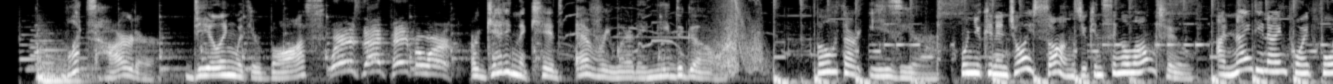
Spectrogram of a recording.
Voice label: Imaging Female; commercial voiceover

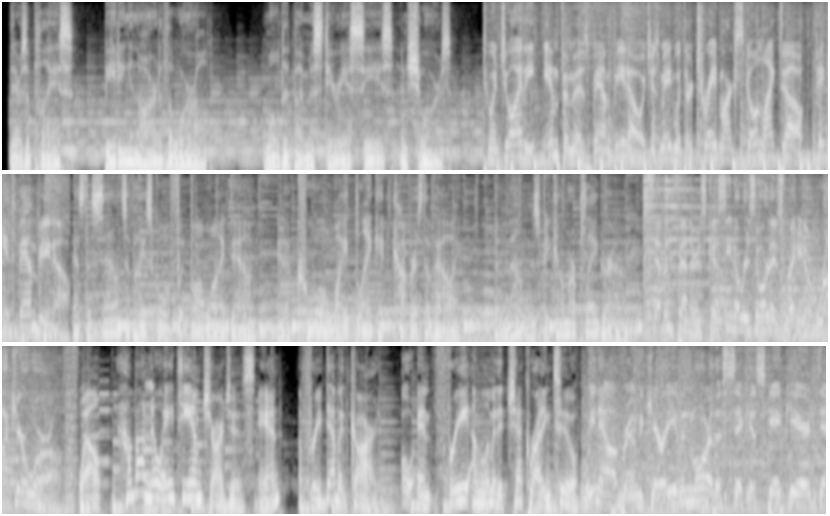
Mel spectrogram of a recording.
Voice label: Commercial Male; commercial voiceover

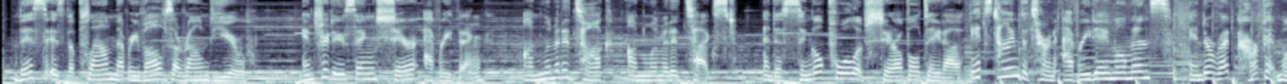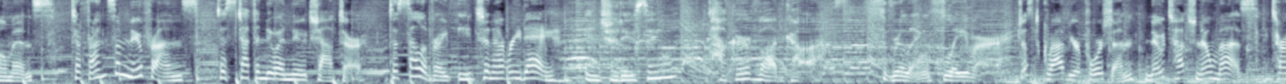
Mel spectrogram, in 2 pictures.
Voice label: Commercial Female; commercial voiceover

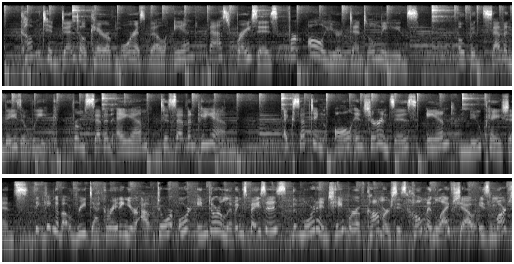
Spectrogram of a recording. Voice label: Commercial Female; commercial voiceover

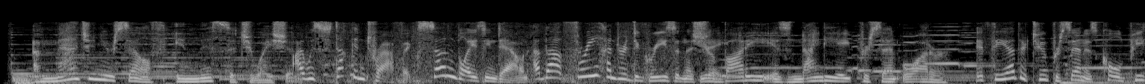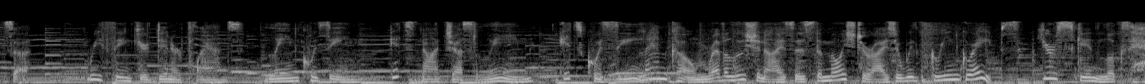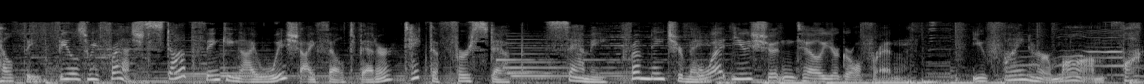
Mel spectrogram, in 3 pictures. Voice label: Commercial Female; commercial voiceover

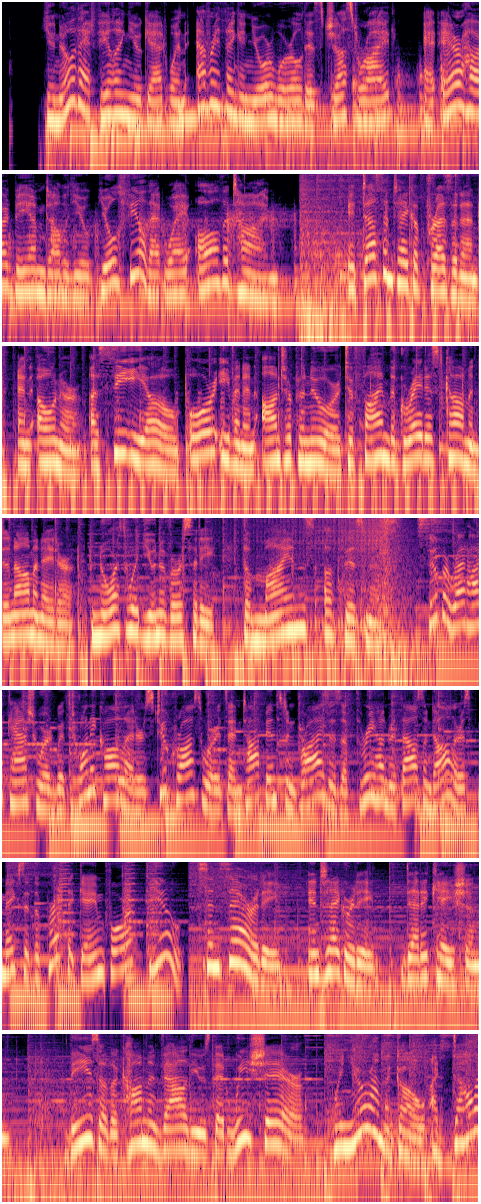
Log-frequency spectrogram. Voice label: Commercial Female; commercial voiceover

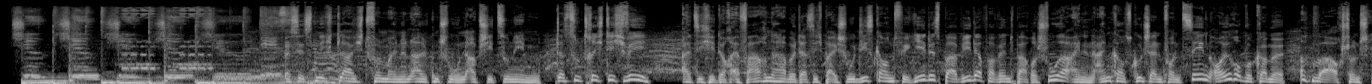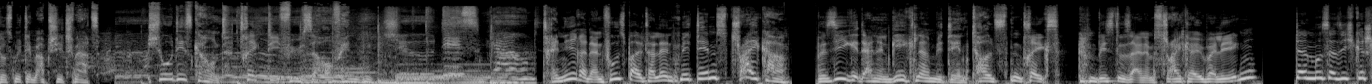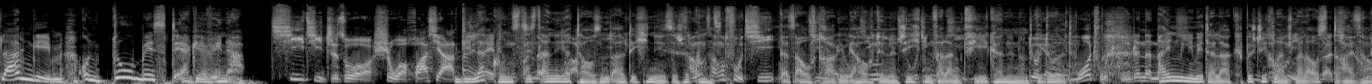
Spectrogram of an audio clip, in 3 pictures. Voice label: German Male Commercial

